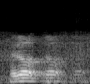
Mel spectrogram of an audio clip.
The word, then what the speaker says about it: হ্রদ: ঠিক আছে, হ্রদ। হ্রদ, হটা সাইলেন্ট থাকবে, হটা সাইলেন্ট থাকবে। হ্রদ।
